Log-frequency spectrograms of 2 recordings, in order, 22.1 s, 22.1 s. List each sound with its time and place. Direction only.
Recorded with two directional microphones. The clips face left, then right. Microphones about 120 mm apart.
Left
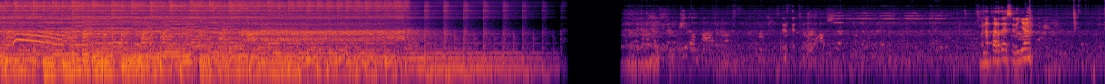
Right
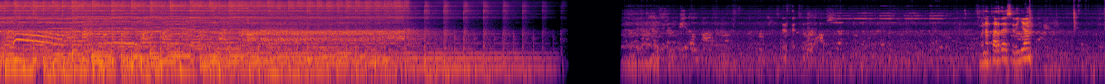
0.0 s music: 5° right (ahead or behind)
19.6 s a sound: 30° right (ahead or behind)
20.1 s speech: 40° right (ahead or behind)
